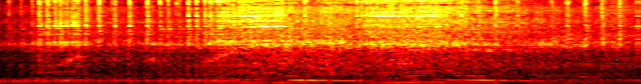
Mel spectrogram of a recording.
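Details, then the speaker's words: Super XL motorcycle single-cylinder after silencer cleaning (burned out) and refitting the muffler: steady beat that climbs cleanly when revved and settles back, no rattle or exhaust blowing; sounds healthy. "Hi friends, మేము muffler బిగించాము, ఒకసారి bike sound వినండి. ఇది అసలైన శబ్దం."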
